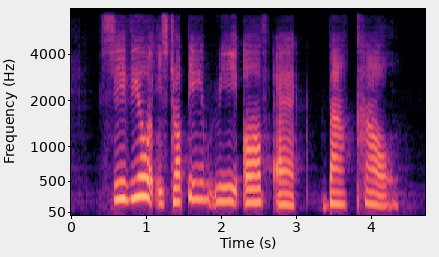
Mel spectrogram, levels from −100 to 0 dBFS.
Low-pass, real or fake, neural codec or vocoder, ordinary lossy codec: 7.2 kHz; fake; codec, 24 kHz, 1 kbps, SNAC; none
